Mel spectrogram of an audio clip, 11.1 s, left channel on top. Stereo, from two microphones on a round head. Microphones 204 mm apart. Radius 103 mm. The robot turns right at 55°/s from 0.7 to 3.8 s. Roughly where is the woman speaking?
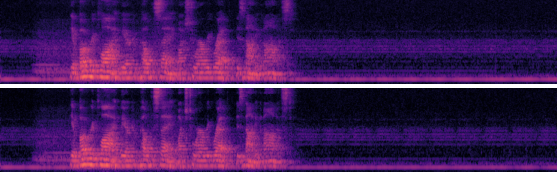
Behind.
